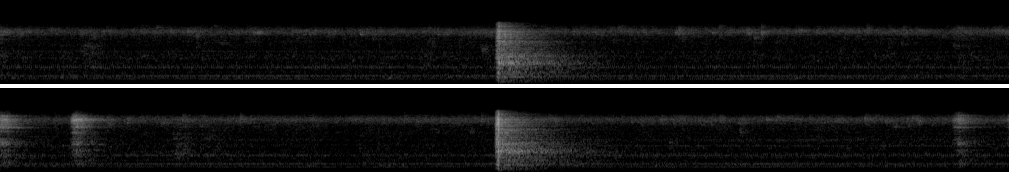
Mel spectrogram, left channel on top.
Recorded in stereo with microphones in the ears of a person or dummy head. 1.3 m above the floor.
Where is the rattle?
45° right (ahead or behind), 1.1 m.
